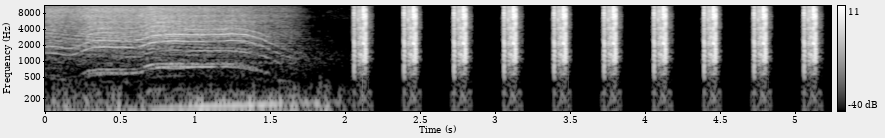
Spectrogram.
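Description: A quadcopter's motors whining, the pitch rising and falling as the throttle changes. About two seconds in this cuts off and a rapid, even series of camera-shutter clicks begins, about three a second.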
